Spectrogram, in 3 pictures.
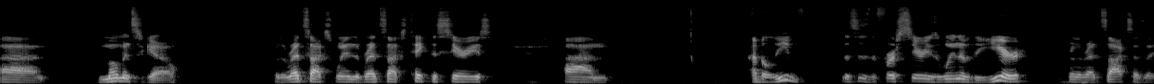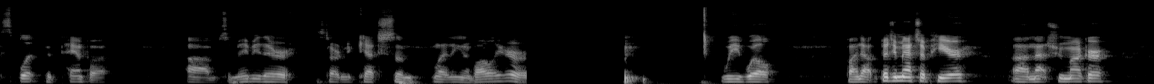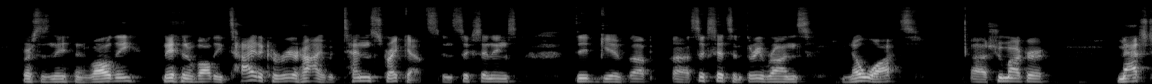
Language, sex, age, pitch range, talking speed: English, male, 30-49, 120-145 Hz, 155 wpm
